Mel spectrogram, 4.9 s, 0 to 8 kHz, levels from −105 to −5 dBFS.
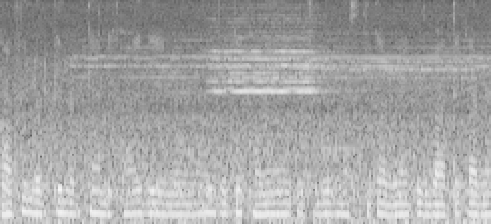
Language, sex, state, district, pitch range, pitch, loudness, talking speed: Hindi, female, Chhattisgarh, Bilaspur, 140-150 Hz, 145 Hz, -14 LUFS, 270 wpm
